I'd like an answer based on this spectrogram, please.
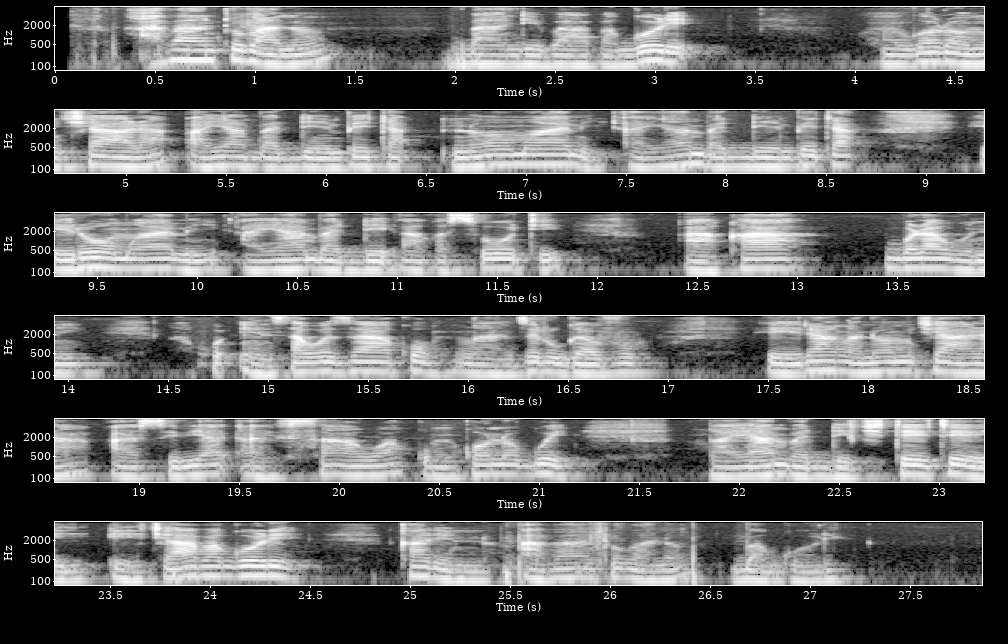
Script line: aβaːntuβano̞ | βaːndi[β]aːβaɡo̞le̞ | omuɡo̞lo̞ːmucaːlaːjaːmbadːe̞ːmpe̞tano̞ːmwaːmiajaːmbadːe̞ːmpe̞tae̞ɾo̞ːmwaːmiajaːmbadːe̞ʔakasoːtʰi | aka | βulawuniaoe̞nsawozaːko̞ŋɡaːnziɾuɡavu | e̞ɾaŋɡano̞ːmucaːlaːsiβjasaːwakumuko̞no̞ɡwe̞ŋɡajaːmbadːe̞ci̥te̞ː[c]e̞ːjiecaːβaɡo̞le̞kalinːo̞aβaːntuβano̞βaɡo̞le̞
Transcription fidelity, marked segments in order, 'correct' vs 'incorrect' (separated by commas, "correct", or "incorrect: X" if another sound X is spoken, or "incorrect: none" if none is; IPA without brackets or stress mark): correct, incorrect: t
